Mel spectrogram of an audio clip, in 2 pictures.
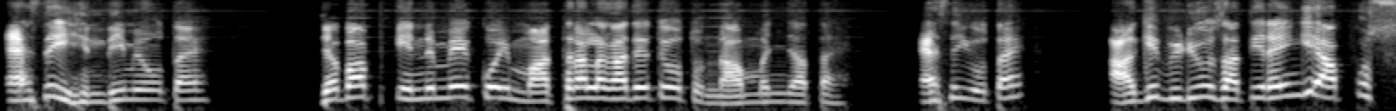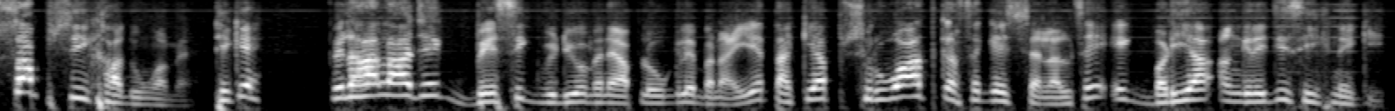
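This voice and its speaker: A man's voice: sits high, sing-song, a little fast, dry recording. Man teaching English, dry close sound. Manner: repeats key words as questions to the viewer. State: slightly sore throat. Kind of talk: classroom explanation.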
